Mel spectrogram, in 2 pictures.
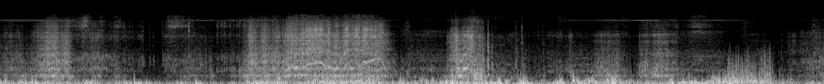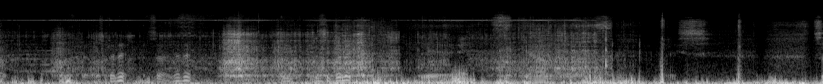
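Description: HPI Venture scale RC rock crawler's electric motor and gears whining in short bursts as it is inched up a steep wet rock, over a constant low rumble.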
